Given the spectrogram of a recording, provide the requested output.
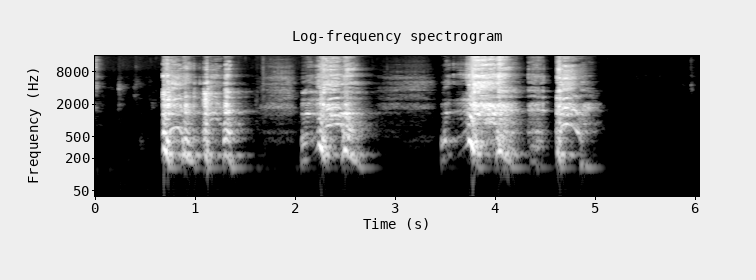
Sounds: Cough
